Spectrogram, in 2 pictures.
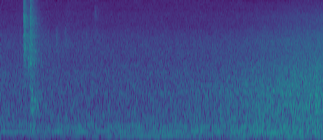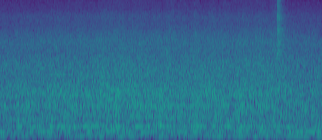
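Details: Small vintage desk fan, a mint thrift-store rescue, switched on high: even motor hum with a smooth rush of air building as the blades spin up; running cleanly.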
